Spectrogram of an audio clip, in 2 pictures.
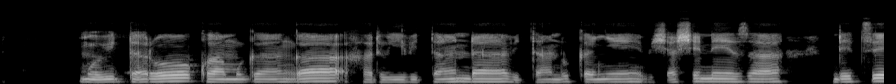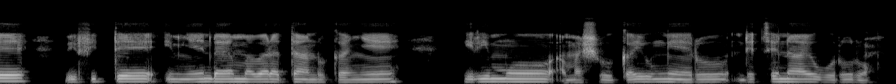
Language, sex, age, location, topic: Kinyarwanda, male, 25-35, Huye, health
